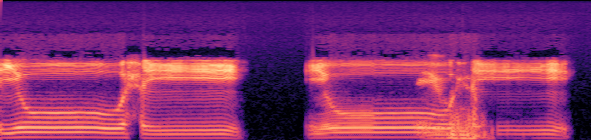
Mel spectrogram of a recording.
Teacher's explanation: ওয়াও মাদ্দাকে একালিপ পরিমাণ টেনে পড়েছি। আর দ্বিতীয়টা হলো ইয়া সাকিনের ডান দিকে জের এসছে ইয়া মাদ্দা, তাই ইয়া মাদ্দাকেও একালিপ পরিমাণ টান দিয়ে বলেছি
